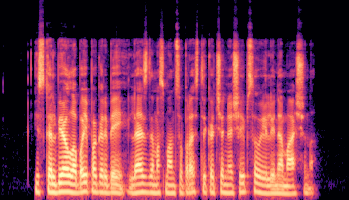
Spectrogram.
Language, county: Lithuanian, Alytus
